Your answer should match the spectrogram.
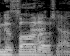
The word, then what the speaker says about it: Nevada: how you pronounce it i'm a midwesterner this is how i say it run by a fella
